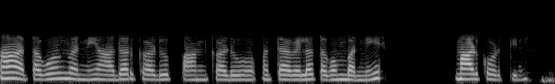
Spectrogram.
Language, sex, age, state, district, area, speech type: Kannada, female, 18-30, Karnataka, Chikkaballapur, rural, conversation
